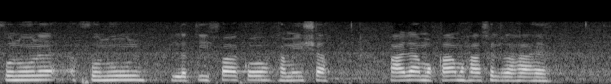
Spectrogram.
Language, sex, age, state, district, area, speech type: Urdu, male, 30-45, Uttar Pradesh, Rampur, urban, spontaneous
